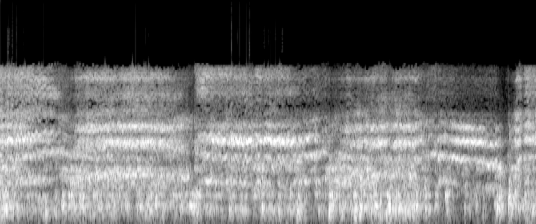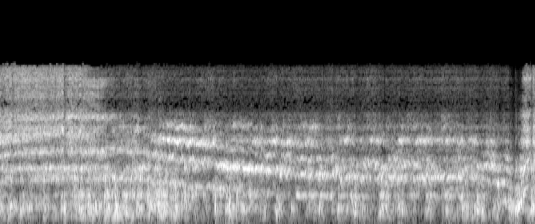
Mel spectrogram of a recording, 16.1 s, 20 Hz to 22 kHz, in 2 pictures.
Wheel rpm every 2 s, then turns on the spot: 190, 190, 200, 80, 180, 50, 0, 10.
none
